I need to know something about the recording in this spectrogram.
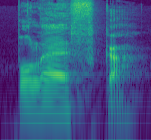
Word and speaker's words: polévka: Vì vậy thì nó đổi cách phát âm của phụ âm đứng trước về hữu thanh thành F vô thanh. Polévka.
